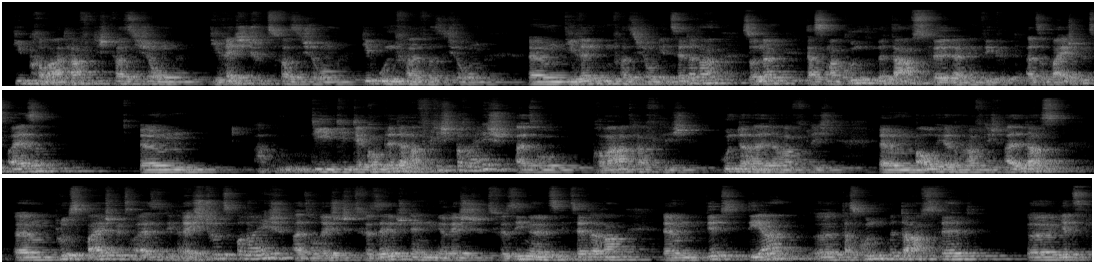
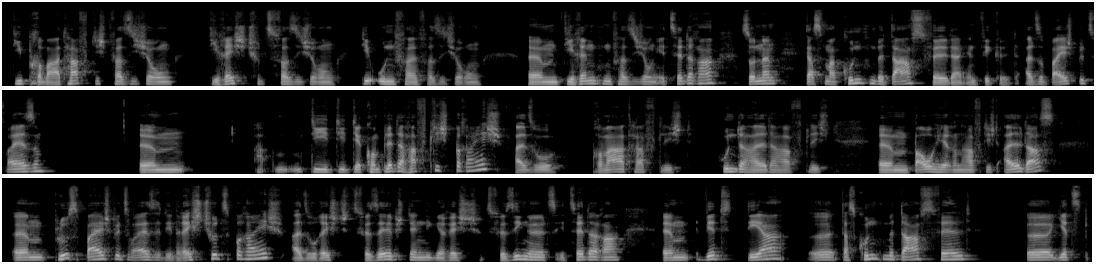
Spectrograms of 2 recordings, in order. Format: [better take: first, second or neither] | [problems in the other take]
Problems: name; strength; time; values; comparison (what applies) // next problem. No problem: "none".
second | off-mic speech; far // room echo; noticeable; dies away in 0.8 s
